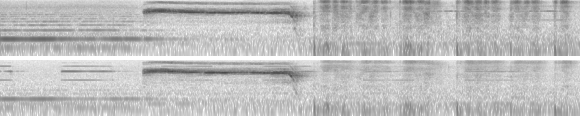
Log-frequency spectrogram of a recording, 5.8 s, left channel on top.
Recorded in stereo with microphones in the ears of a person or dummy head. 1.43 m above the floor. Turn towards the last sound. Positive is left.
turn(degrees=50)  # may be behind; listen again after turning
